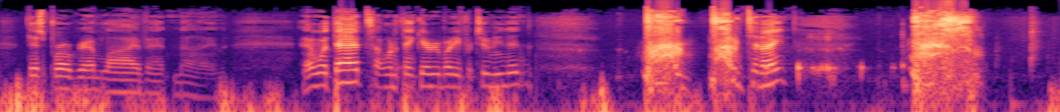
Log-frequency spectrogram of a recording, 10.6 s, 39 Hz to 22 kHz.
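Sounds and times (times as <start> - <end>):
speech: 0.3 - 2.3, 3.0 - 5.7, 6.5 - 8.4, 9.1 - 9.9
faint breathing: 2.2 - 3.0, 5.3 - 6.1, 8.0 - 8.6
harsh cough: 6.4 - 7.4, 9.1 - 9.8.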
